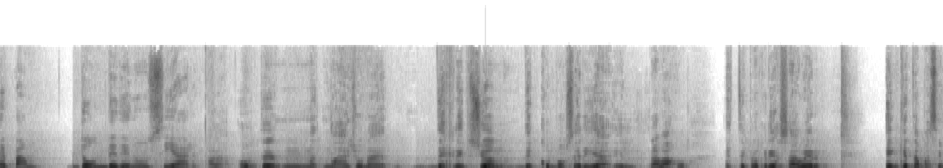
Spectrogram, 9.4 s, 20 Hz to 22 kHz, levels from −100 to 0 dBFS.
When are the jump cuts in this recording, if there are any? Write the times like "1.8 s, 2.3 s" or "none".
6.1 s, 7.5 s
